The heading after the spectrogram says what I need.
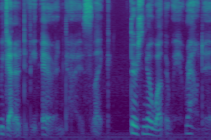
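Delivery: cool, calm, hushed whisper. Describing an anime battle scene, imitating a character's line: cool Levi voice. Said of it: "in his cool Levi voice".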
